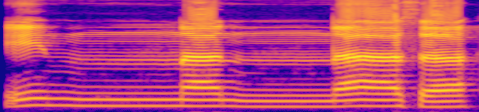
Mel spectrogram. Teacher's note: نون مشدد پر غنہ کریں گے، آواز ناک میں چھپائیں گے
